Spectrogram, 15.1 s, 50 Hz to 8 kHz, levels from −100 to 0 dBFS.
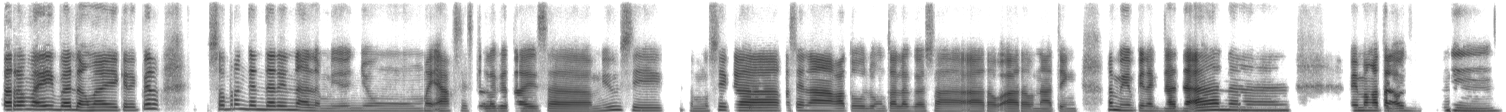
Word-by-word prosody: Para 270 +1 +5
maiba 255 -2 +4
lang, 220 -4 +3
makikinig 215 0 +1
pero 315 +6 0 0.5
sobrang 285 0 -6
ganda 255 -2 +2
rin 245 -2 -2
na, 200 -3 +2
alam 170 -2 -6
mo - - -12
yon, 170 +2 -7
yung 175 0 -10 0.4
may 170 - +1
access 165 0 -2
talaga 160 0 -4
tayo 160 0 +1
sa 160 0 -4 0.4
music, 190 0 -7 0.2
sa - - -19
musika, 200 +5 -3 0.4
kasi 195 0 -5
nakakatulong 170 -2 +1
talaga 160 -1 -3
sa 160 - -5 0.4
araw-araw 150 0 -1
nating, 150 0 -5 0.3
alam 245 - -2
mo - - -1
yon, 190 - -6
pinagdadaanan 200 +5 +3 0.6
may 190 - +3
mga 190 0 +4
tawag 175 0 +4 0.4
Hmm. 170 -4 -5
185 Hz, 140 wpm, -26 LUFS, 165-215 Hz, 0.6 s, Para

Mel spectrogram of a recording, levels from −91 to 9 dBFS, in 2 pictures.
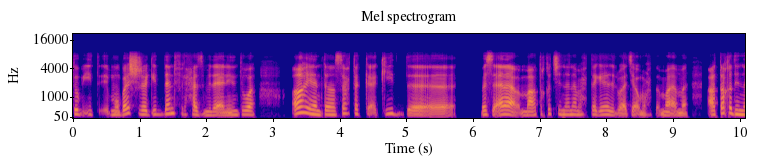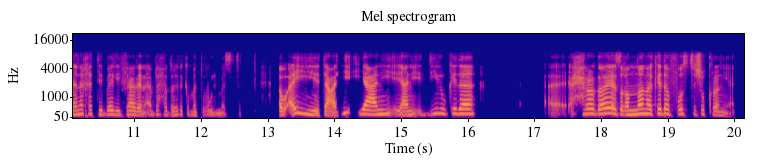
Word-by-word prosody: تبقي 205 -1 -4
ت - - -26 0.2
مباشرة 195 0 +2
جدًا 195 +5 -2
في 240 -1 -10
الحَزْم 185 -3 -5
ده. 160 - -3
يعني - - +1
أنتِ 180 +1 -9
هو 180 -1 +1 0.6
آه، 275 +2 +7
هي 225 -6 +3
أنت 190 0 -3
نصيحتك 215 +4 -4
أكيد 215 -1 -7 1.2
بس 185 0 0
أنا 195 0 +5
ما 160 0 -1
أعتقدش 200 +5 -3
إن 185 - -4
أنا 185 0 -4
محتاجها 185 0 -5
دلوقتي 165 - -4
أو - - -3
محت - - -11
ما - - -2
ما - - -4 0.3
أعتقد 245 -5 +1
إن 190 -2 +1
أنا 190 +3 +1
خدت 200 -2 -6
بالي 190 -2 -3
فعلًا 180 -2 -2
قبل 185 - -8
حضرتك 175 0 -11
ما - - -10
تقول - - -13
مثلًا - - -14 0.6
أو - - +5
أي 225 -7 +2
تعليق 260 +5 +1 0.2
يعني 205 +3 +5
يعني 170 +1 0
ادّي 195 +6 -8
له 235 -2 -4
كده 225 0 +4 1.1
آآ 335 -3 -9
إحراجاية 225 +2 +4
صغنّنة 205 +2 +4
كده 220 +1 +3
في 200 +2 -8
وِسط 210 -2 -4
شكرًا 195 -2 -2
يعني. 160 - -13
195 Hz, 160 wpm, -23 LUFS, 185-225 Hz, 1.2 s, آه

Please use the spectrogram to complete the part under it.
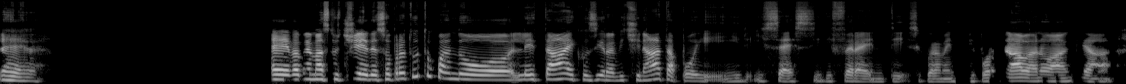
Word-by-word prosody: Eh. 175 -7 -2 2.3
Eh, 230 -1 +8
vabbè, 230 +2 +3
ma 235 0 +6
succede, 230 0 +3
soprattutto 270 - -2
quando 230 - +2
l'età 230 +3 +2
è 240 - 0
così 215 -1 -7
ravvicinata, 200 +5 -1
poi 160 -2 -11
i - - -14
di - - -22
i - - -16
sessi 140 -1 -5
differenti, 135 -2 -7
sicuramente 135 +1 -11
ti 140 - -19
portavano 155 +1 +1
anche 150 +1 -4
a - - -4
200 Hz, 115 wpm, -25 LUFS, 150-230 Hz, 2.3 s, Eh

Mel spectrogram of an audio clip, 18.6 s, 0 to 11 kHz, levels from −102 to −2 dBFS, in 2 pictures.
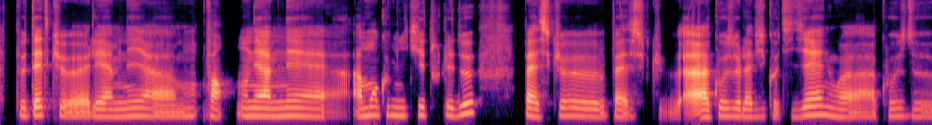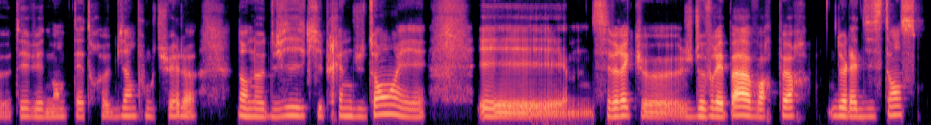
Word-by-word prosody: Peut-être 180 +1 +4
qu'elle - - 0
est 160 - +3
amenée 160 +2 -2
à, 80 - 0
hem 85 +1 -9
enfin, - - +2
on 170 0 -4
est 170 - +3
amenées 170 0 +3 0.3
à 165 - +4
moins 185 +2 -1
communiquer 180 0 -5
toutes 185 - -10
les 175 - -3
2 220 +6 +1 0.5
parce 165 -4 +5
que 170 -2 -3
parce - - 0
que, - - -13 0.2
bah, - - +10
à 150 - +5
cause 165 -1 -5
de 165 - -2
la 155 -1 -1
vie 155 +1 -6
quotidienne 185 +4 0
ou 165 - -6
à 155 - -2
cause 165 0 -10
de 155 -2 -11
d'événements, 155 - -7
peut-être, 160 0 -8
bien 170 +1 -5
ponctuels, 160 - -6
heu, 80 - -4 0.4
dans 175 -2 0
notre 160 0 -5
vie 175 +1 -1
qui 170 0 -1
prennent 175 0 -1
du 160 -1 -9
temps. 205 +3 +2
Et 160 -4 -4 0.5
et 80 -2 -1
hem, 230 - -9 0.2
c'est 175 - -1
vrai 180 +2 +5
que, 85 - -4
je 160 - -5
devrais 165 -1 +3
pas 185 - +9
avoir 165 -3 +2
peur 175 -1 -1 0.2
de 175 0 -2
la 165 -1 +3
distance, 175 +4 +1
165 Hz, 185 wpm, -25 LUFS, 160-175 Hz, 0.5 s, bah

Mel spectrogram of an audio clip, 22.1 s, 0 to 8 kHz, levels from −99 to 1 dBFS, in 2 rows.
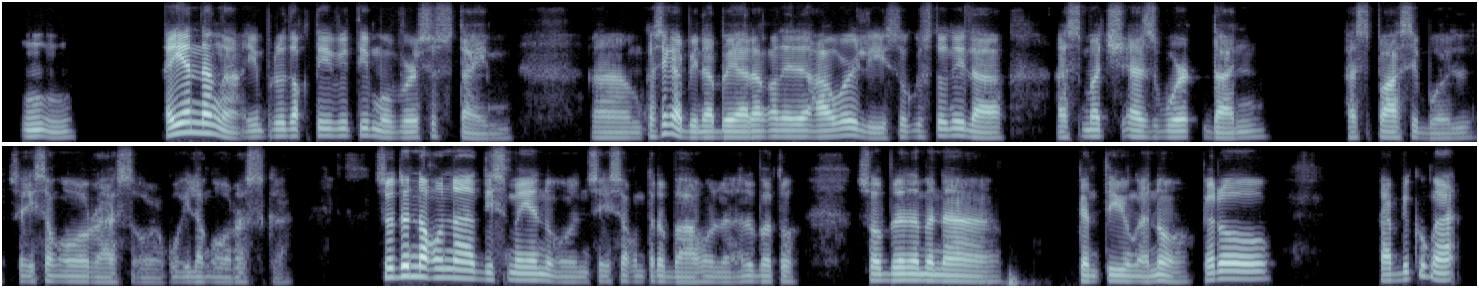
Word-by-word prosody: Mm. 130 -4 -5 0.7
Ayan 215 +3 +10
na - - +10
nga, - - 0
'yong 125 +2 -6
productivity 145 +1 -2
mo 120 -7 -4
versus 115 +3 -4
time. 95 -2 -7 0.6
Uhm, 110 0 -5
kasi 190 - -1
nga - - +5
binabayaran 120 +1 +1
ka 130 - -2
nila 130 0 +1
hourly, 125 -4 0
so 125 - -9
gusto 125 +4 -6
nila 115 -8 +1 0.4
as 115 +3 -5
much 135 -1 -1
as 125 -2 0
work 120 +1 0
done, 115 +3 -3 0.6
as - - -6
possible 105 -4 -2 0.2
sa 115 - -10
isang 115 +1 -5
oras, 105 -3 -6
or 95 -1 -17
kung 105 0 -14
ilang 105 0 -8
oras 100 0 -9
ka. - - -19 0.7
So 195 +1 +4
do'n 220 -1 +8
ako 195 -2 +9
nadismaya 150 -5 +4
noon 105 -5 -8
sa 115 - -6
isa 120 +2 -5
kong 110 -1 -14
trabaho 105 -2 -5
na, 100 0 -11
ano 115 - -7
ba 115 0 -5
'to, 110 0 -8 0.5
sobra 135 0 +1
naman 130 -2 +2
na, 110 -3 +2 0.6
ganito 120 +1 -2
'yong 115 -1 -2
ano. 105 -1 -3
Pero, 165 +2 +3 0.8
sabi 130 +3 -2
ko - - -4
nga, 145 -1 +3
120 Hz, 155 wpm, -24 LUFS, 110-135 Hz, 0.8 s, Ayan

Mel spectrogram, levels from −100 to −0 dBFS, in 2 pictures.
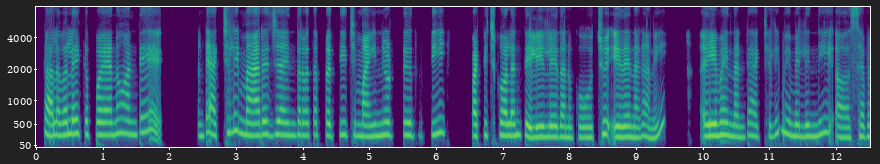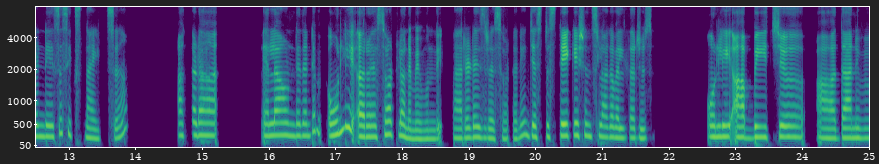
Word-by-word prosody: కలవలేకపోయాను. 270 +1 +2 0.2
అంటే 280 +4 -3 0.8
అంటే 245 - -2
actually 315 +7 -2 0.2
marriage 260 +1 +3
అయిన 260 -1 -1
తర్వాత 260 0 -3
ప్రతి 260 +1 -1
చి - - -4
మైన్యూట్‌ది 255 +2 -1 0.5
పట్టిచ్చుకోవాలని 250 +1 +2
తెలీలేదు 225 +1 +3
అనుకోవచ్చు, 215 +4 -3 0.2
ఏదైనా 225 -1 +3
గానీ. 220 +1 -2 0.8
ఏమైందంటే 250 -2 +1
యక్చువల్లి 235 +6 -7
మేమెళ్ళింది 240 0 0 0.2
ఆహ్, 215 -1 -2
7 235 0 -1
డేస్ 230 +5 0
6 270 - -5
నైట్స్. 195 0 -3 1.0
అక్కడ 265 +1 -2 1.0
ఎలా 260 +1 +3
ఉండేదంటే 250 +4 -2 0.3
ఓన్లీ 360 +10 +4 0.2
ఆహ్, 230 - +5
రెసార్ట్‌లోనే 245 -2 0
మేముంది. 185 +1 -2 0.2
పారడైస్ 210 +1 -1
రెసార్ట్ 185 0 -6
అని 250 - -4
జస్ట్ 230 +1 -1
స్టేకేషన్స్‌లాగా 245 -3 +3
వెళ్తారు 205 0 -3
చూశ్ 195 +1 -4 0.9
ఓన్లీ 230 0 +4 0.2
ఆ - - +5 0.2
బీచు, 225 +1 +2 0.6
ఆ - - +1 0.3
దాని 205 0 +3
245 Hz, 100 wpm, -26 LUFS, 220-265 Hz, 1.0 s, ఆహ్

